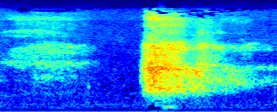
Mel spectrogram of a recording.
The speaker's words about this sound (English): Deep breath, long pause.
